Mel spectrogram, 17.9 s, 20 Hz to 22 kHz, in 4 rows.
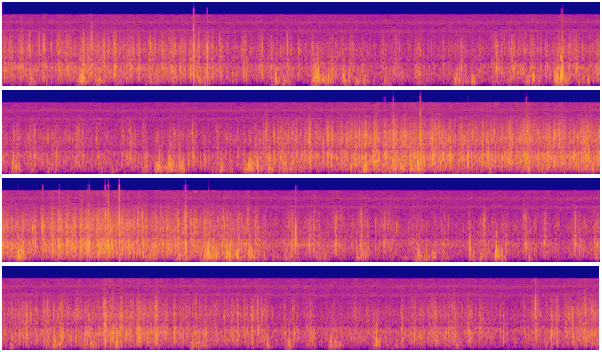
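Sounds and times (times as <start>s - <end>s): jacket fabric flapping in wind: 0.0s - 17.9s.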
